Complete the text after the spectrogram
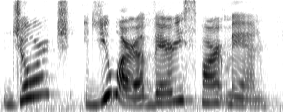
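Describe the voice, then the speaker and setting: A proud, stern working father from a children's storybook , acted out by a woman reader. He speaks in bright, forceful, emphatic declarations and lectures with firm conviction. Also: fairly high pitch, wildly swooping pitch, slow pace, voice pushed up, full character voice.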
